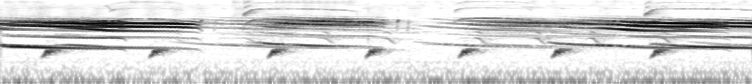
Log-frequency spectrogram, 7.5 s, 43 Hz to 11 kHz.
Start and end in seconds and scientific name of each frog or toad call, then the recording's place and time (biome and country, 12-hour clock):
0.0	7.5	Leptodactylus labyrinthicus
0.0	7.5	Physalaemus albonotatus
2.1	7.5	Physalaemus cuvieri
Cerrado, Brazil, 6:30pm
